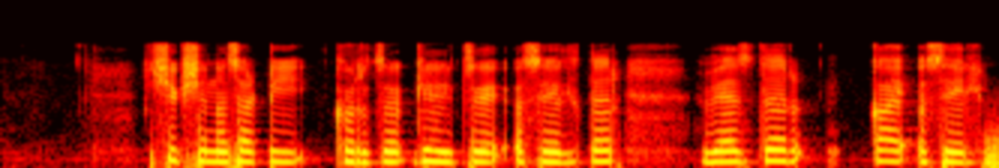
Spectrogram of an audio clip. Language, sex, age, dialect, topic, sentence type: Marathi, male, 18-24, Standard Marathi, banking, question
